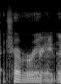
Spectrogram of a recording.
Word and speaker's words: Trevor Rabin: Yeah, Trevor Rabin. As far as I know, that's how you pronounce it.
